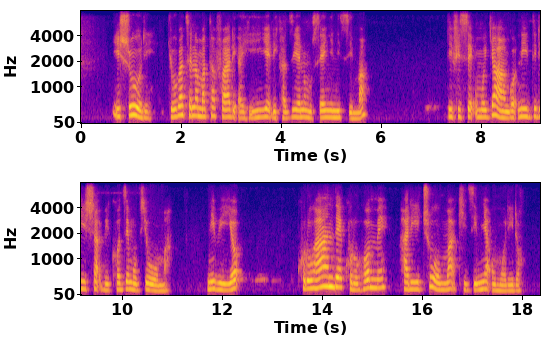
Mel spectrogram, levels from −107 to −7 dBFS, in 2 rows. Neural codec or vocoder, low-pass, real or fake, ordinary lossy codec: none; 7.2 kHz; real; Opus, 16 kbps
